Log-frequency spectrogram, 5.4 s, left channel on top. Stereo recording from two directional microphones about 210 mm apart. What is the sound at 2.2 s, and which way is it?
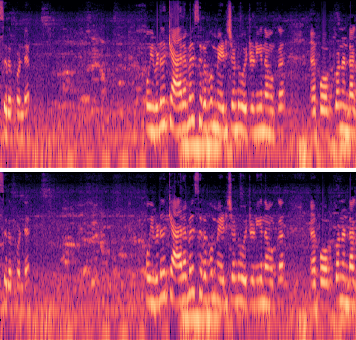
Speech, 10° left (ahead or behind).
